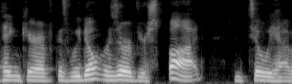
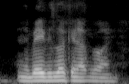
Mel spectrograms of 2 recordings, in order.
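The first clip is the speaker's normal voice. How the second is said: ordinary talk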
